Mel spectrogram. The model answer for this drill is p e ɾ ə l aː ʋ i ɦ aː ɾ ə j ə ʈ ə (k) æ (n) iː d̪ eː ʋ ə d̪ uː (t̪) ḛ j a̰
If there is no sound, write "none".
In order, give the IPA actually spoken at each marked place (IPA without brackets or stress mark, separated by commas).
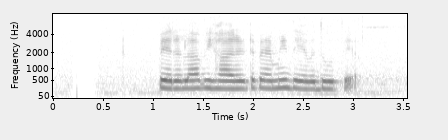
p, m, t̪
